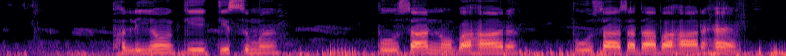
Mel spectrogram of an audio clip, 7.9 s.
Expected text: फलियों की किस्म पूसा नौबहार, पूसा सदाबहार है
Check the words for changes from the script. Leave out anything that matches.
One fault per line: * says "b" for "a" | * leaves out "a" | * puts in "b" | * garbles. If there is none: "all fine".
all fine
